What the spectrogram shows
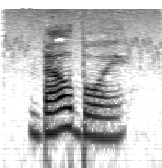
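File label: "bellboy", English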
